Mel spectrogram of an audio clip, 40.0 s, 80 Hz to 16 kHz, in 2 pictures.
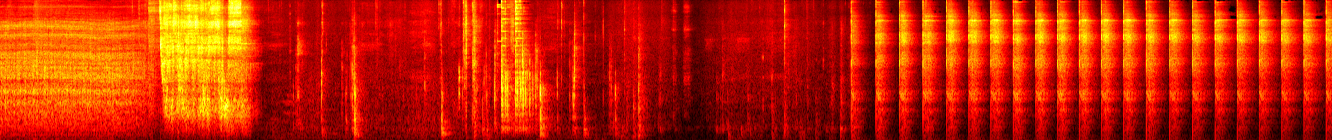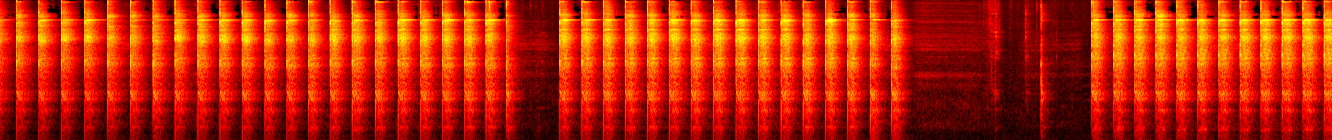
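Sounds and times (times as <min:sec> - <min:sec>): small hammer on metal anvil: 0:12.8 - 0:27.8, 0:28.4 - 0:33.6, 0:36.4 - 0:39.9.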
